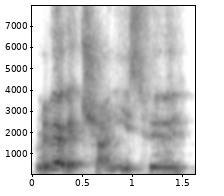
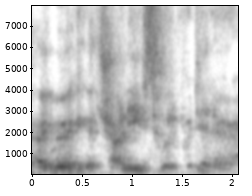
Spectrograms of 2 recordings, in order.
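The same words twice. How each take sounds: First: Said in the usual way. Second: Lower, softer and fast, tossed off to himself; quiet low mutter. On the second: Real, not acted. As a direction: mumble it quickly under your breath. Musing about dinner twice.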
